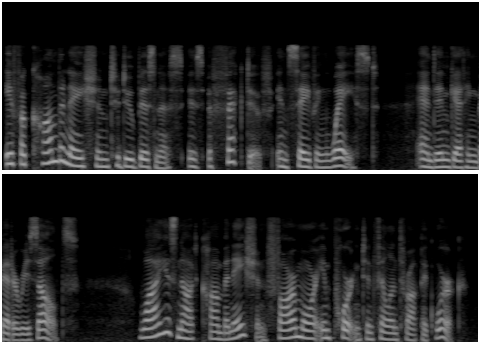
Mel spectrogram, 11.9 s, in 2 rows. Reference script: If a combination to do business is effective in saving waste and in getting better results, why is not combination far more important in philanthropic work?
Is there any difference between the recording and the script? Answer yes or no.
no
